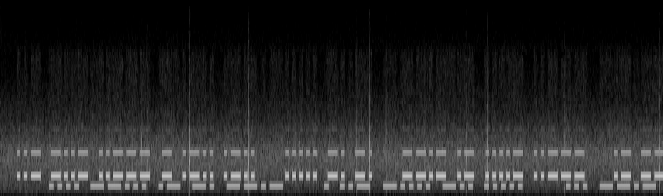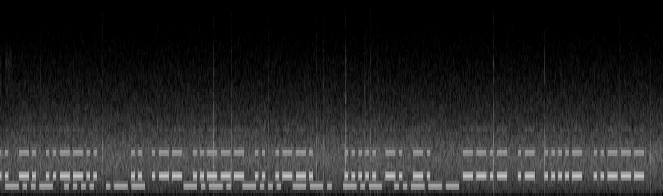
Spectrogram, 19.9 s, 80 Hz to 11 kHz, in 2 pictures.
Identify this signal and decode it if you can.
Morse code, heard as two keyed tones, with static crashes. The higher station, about 23 wpm, 1280 Hz: UX2TLL 5NN QA42 AGN? IW2IP 5NN QA42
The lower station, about 19 wpm, 710 Hz: H7ANQ EU6D5 SQXHW CBGK2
